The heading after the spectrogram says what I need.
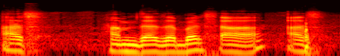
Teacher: نرمی سے پڑھنا ہے، سیٹی کی آواز کو ختم کرنا ہے۔ اور زبان کی نوک جب اوپر والے دانتوں کے کنارے سے لگ رہی ہے تو سا کی ادائیگی ہو رہی ہے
